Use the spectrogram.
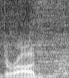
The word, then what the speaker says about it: dorade: It's pronounced the dorade.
